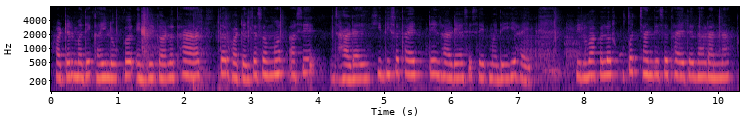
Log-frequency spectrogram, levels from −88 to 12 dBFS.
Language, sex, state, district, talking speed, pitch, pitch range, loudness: Marathi, female, Maharashtra, Dhule, 170 wpm, 255 Hz, 235-270 Hz, -28 LUFS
